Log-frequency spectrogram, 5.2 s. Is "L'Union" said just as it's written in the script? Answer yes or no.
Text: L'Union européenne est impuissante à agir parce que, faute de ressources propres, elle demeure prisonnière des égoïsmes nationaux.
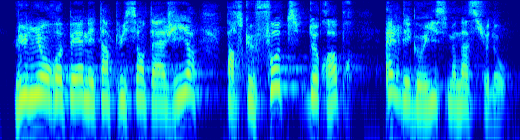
yes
